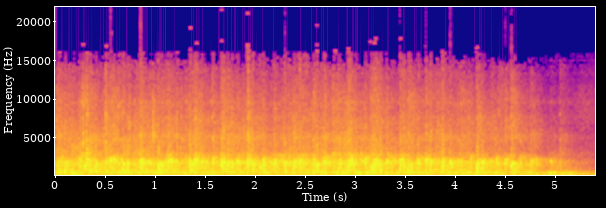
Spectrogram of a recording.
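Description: Steady applause from a large audience at a tribute ceremony as honourees are invited forward, dense crackling claps sustained throughout at a loud, even level, easing slightly at the very end.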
